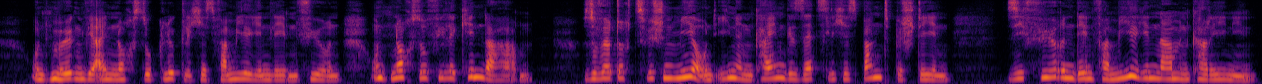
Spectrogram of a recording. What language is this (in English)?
German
